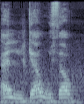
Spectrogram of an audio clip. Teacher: menguatkan sedikit sifat takrir ataupun getaran pada huruf ra tadi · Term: tebal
